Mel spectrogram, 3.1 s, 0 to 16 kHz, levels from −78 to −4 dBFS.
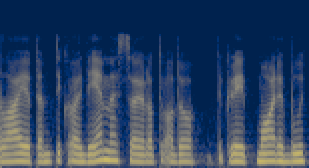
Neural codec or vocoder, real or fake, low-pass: codec, 16 kHz, 0.5 kbps, FunCodec, trained on LibriTTS, 25 frames a second; fake; 7.2 kHz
